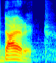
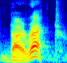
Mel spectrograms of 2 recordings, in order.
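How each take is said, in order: First: The stress is on the first syllable. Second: The stress is on the second syllable. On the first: The speaker calls it wrong. "So do not say direct. That sounds like die louder" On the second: The speaker calls it right. "Rect louder"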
